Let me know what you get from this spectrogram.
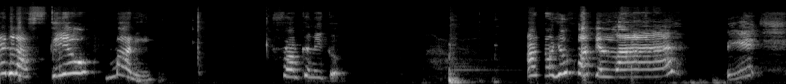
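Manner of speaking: slow, furious, angry accusing tone. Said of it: "Let me lower my voice".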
